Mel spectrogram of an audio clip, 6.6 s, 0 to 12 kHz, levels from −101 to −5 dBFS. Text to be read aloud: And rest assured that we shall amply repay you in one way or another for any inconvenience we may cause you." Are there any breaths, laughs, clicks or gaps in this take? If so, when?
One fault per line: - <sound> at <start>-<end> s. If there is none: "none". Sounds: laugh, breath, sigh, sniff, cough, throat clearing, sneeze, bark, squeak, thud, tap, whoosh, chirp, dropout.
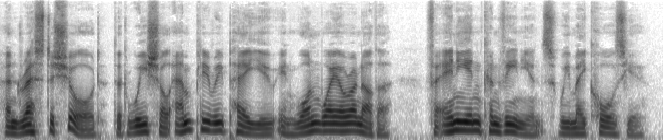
none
